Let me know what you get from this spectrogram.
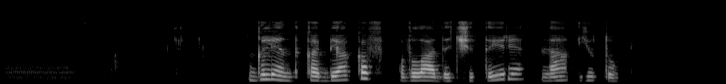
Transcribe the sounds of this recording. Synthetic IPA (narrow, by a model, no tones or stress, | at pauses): ɡlʲent̪kabʲakəfvlˠad̪ət͡ɕɪt̪ɨɾʲɪnajʊt̪up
